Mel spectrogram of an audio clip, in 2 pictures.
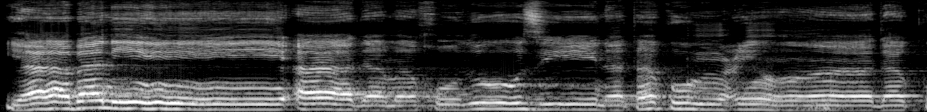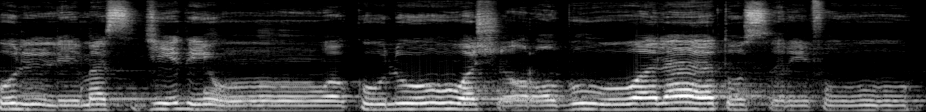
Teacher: تُسْرِفُوا را کو باریک پڑھیں گے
